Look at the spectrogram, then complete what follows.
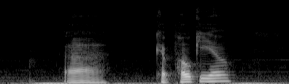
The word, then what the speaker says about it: Capocchio: Rhymes with Pinocchio. Capocchio?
